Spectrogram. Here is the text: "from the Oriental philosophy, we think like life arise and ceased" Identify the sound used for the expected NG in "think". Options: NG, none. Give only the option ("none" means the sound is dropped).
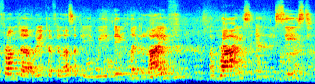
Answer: NG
